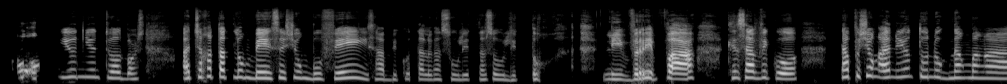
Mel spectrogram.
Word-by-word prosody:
oo, 315 -2 -2 0.3
'yon 345 +2 -2
'yong 340 -2 -6
twelve 290 -3 -5
hours. 255 +1 -8 0.4
At 275 - +2
tsaka 335 +5 -2
tatlong 330 -3 0
beses 290 0 +4
'yong 290 -3 -7
buffet. 275 +3 +1
Sabi 230 -2 -10
ko, 250 +3 -20
"Talagang 230 -1 -10
sulit 225 -1 -12
na 225 - -10
sulit 220 -4 -9
'to, 240 0 -10 0.6
libre 240 +3 +2
pa." 255 -2 +9 0.3
Kaya 305 0 -4
sabi 310 0 +3
ko 255 -2 +1 0.4
tapos 345 +3 -1
'yong 390 - -1
ano 325 +1 +2
'yong 365 +1 -5
tunog 340 -4 -6
ng 305 +1 -2
mga 295 -1 -3
290 Hz, 180 wpm, -21 LUFS, 245-315 Hz, 0.6 s, pa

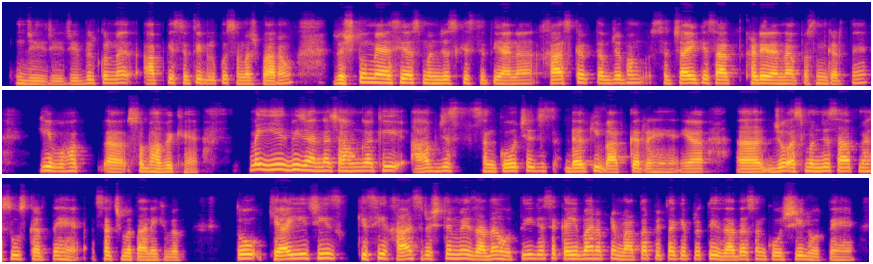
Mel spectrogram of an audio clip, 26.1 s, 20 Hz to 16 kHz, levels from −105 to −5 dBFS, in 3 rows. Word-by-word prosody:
जी, 130 -4 -6
जी, 120 0 -11
जी। 130 +1 -10
बिल्कुल, 155 +4 -4
मैं 165 +1 -2 0.2
आपकी 145 +5 -2
स्थिति 160 0 -2
बिल्कुल 150 +2 -5
समझ 140 -3 -3
पा 130 - +6
रहा 140 +3 0
हूँ। 165 - -7 0.4
रिश्तों 155 +5 +2
में 185 -1 +5
ऐसी 170 +1 +4
असमंजस 155 -3 0
की 165 - -4
स्थिति 150 -1 -5
आना, 140 +1 0
ख़ासकर 155 +4 +3
तब 155 -1 -1
जब 165 +1 -1
हम 170 +3 -5
सच्चाई 160 +2 +3
के 165 +1 -2
साथ 150 -1 +2
खड़े 155 0 +6
रहना 145 -1 +4
पसंद 145 -2 -6
करते 160 +6 -5
हैं, 175 +1 -9 0.4
ये 180 0 +6
बहुत 170 +1 -4 0.2
अ, 135 -2 +2
स्वाभाविक 140 -3 0
है। - - -7 0.5
मैं 225 - +6
ये 225 +1 +3
भी 220 +2 +3
जानना 180 -3 +3
चाहूँगा 170 0 0
कि 180 +1 -1 0.2
आप 150 +5 -1
जिस 170 0 -2 0.2
संकोच 160 +2 0
है 170 - +2
जिस 160 0 -12
डर 145 +1 +4
की 175 - +4
बात 130 -2 +2
कर 145 - +3
रहे 130 -1 -4
हैं 120 0 -11
या 135 0 +1 0.4
अ, 130 0 +4
जो 160 +5 0
असमंजस 165 +1 -1
आप 155 0 +4
महसूस 155 +1 -2
करते 145 +2 -2
हैं, 145 -5 -4 0.2
सच 160 -2 -2
बताने 130 -1 0
के 125 -1 -13
वक़्त, 120 0 -7 0.5
तो 185 +1 +5 0.2
क्या 155 0 +7
ये 185 +3 +4
चीज़ 195 0 0 0.2
किसी 180 +2 +2
ख़ास 170 +1 +1
रिश्ते 165 +3 -2
में 180 0 0
ज़्यादा 150 +1 +3
होती 160 +1 -2
है 180 - 0
जैसे 175 +1 -3
कई 170 +1 +5
बार 175 +1 +3
अपने 175 +1 -1
माता-पिता 165 +3 -1
के 165 0 -3
प्रति 165 0 0
ज़्यादा 140 +2 +2
संकोचशील 150 0 -2
होते 130 -1 -5
हैं, 125 -1 -6
155 Hz, 200 wpm, -20 LUFS, 145-170 Hz, 0.5 s, क्या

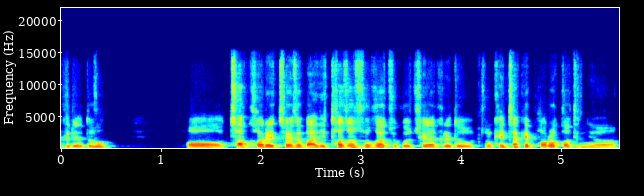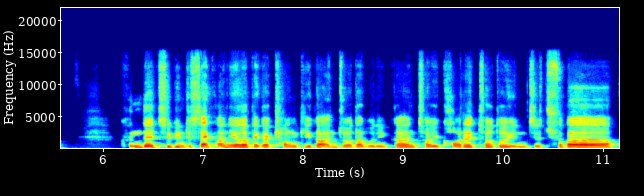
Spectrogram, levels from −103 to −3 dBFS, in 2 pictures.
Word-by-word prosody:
그래도 150 +11 -6 0.7
어 100 -4 0
첫 245 0 +2
거래처에서 150 - 0
많이 125 - +1
터져 220 - 0
줘 200 -3 -5
가지고 160 -6 -3
제가 120 -2 -3
그래도 115 -1 -4
좀 150 - -10
괜찮게 145 +4 -4
벌었거든요. 95 -7 -4 0.6
근데 205 +4 +3
지금 175 -7 -2
이제 135 - -10
second 225 - +2
year가 205 -1 +7
돼가 150 -1 0
경기가 150 +8 -1
안 100 - -5
좋으다 145 +4 -1
보니깐 125 +11 -1
저희 130 -7 -2
거래처도 175 +2 -1
인제 110 0 -6
추가 200 -3 +6
150 Hz, 380 characters per minute, -24 LUFS, 120-185 Hz, 0.7 s, year가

